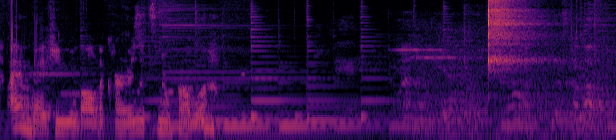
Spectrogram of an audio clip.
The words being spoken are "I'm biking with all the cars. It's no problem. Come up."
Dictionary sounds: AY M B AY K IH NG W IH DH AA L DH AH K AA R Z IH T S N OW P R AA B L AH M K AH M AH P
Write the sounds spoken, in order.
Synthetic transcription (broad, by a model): AY M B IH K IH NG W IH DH AA L DH AH K AA R Z IH T S N OW P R AA B L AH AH M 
